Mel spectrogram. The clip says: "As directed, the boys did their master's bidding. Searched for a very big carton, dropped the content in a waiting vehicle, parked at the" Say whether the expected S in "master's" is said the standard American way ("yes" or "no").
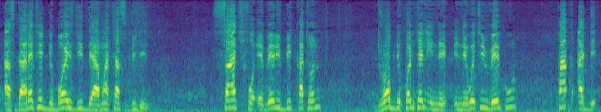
no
